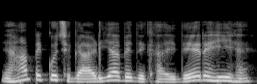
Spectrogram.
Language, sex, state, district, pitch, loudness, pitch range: Hindi, male, Jharkhand, Ranchi, 150 Hz, -14 LUFS, 135-190 Hz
